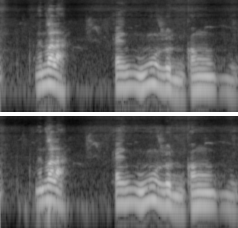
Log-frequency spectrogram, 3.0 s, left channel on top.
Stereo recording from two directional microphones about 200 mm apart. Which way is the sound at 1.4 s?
5° right (ahead or behind).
